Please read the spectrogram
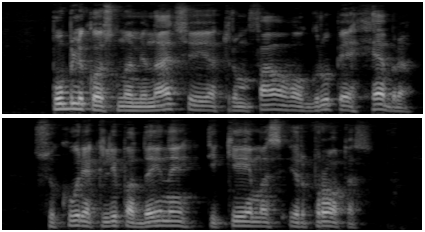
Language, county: Lithuanian, Klaipėda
